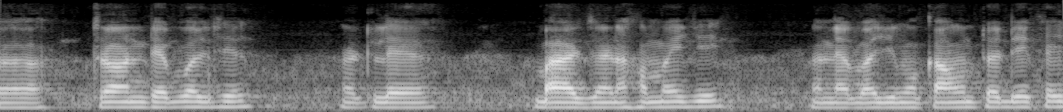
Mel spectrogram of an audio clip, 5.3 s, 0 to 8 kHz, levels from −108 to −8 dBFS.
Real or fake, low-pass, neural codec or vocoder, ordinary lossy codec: fake; 7.2 kHz; codec, 16 kHz, 8 kbps, FunCodec, trained on LibriTTS, 25 frames a second; none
